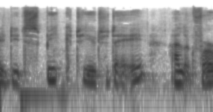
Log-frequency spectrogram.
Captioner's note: speaking French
